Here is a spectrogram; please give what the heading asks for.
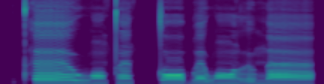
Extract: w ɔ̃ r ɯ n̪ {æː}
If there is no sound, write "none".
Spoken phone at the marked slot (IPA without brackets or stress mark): æː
